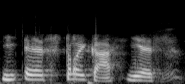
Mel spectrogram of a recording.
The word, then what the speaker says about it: Stoica: And you do pronounce it Stoica? – Stoica, yes.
